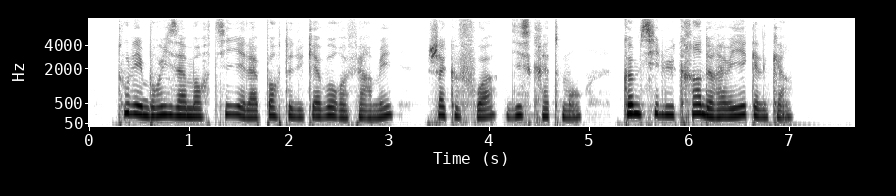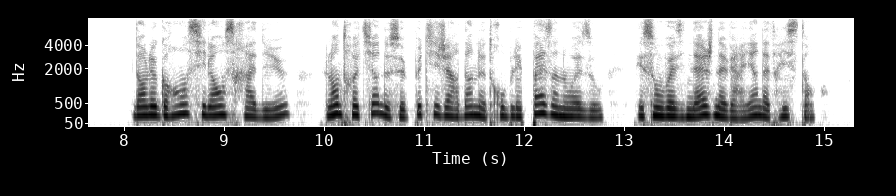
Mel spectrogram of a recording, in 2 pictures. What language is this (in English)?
French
